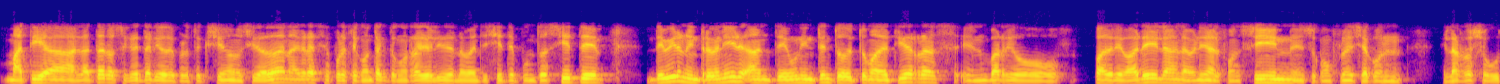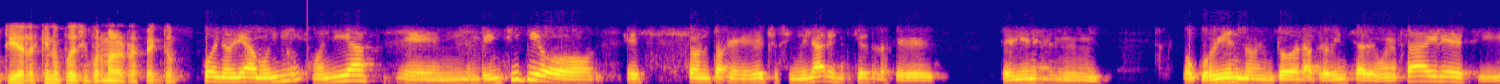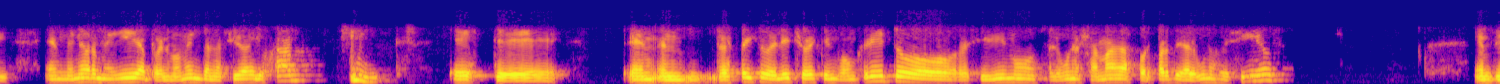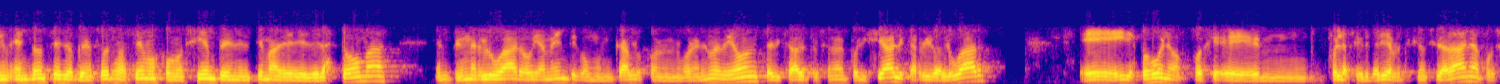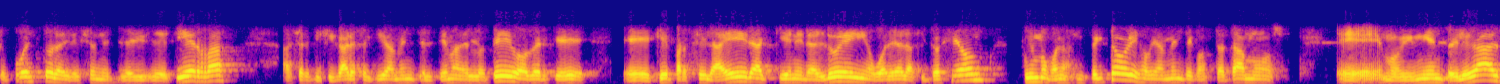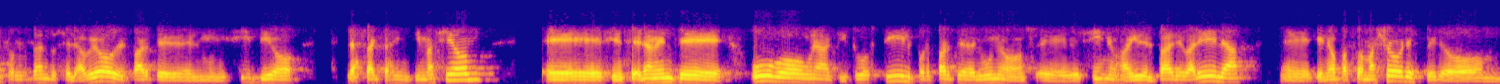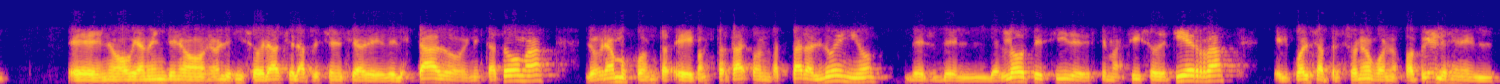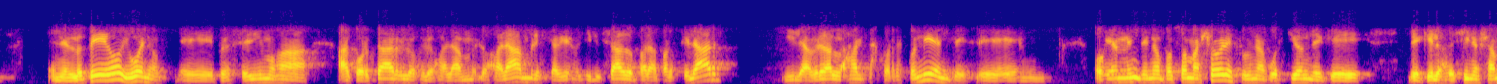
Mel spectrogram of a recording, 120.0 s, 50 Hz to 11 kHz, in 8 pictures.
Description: En diálogo con Radio Líder 97.7, Lattaro se refirió a una ocupación que fue abortada este lunes en barrio Padre Varela como parte de “hechos similares a los que vienen ocurriendo en toda la Provincia”.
